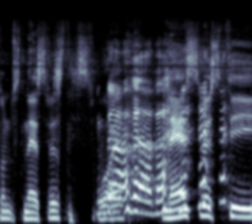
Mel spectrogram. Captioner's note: laughter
